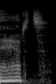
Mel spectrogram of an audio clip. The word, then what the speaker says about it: Hert: Het groene hart in het Fries, hoe, eh, hoe, spreek je dat uit? – Het groene Hert.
